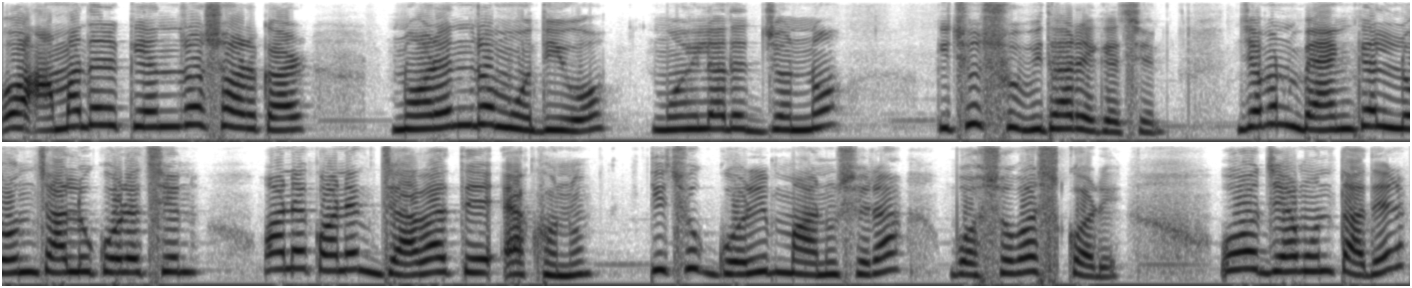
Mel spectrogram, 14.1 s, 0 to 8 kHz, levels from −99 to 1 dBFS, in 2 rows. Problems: background sounds at intervals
